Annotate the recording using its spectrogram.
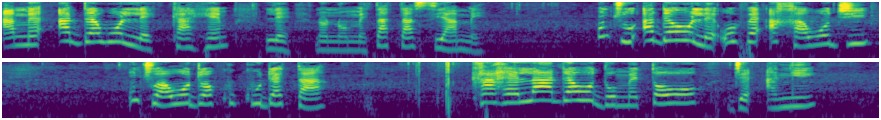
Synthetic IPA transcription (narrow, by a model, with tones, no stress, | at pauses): a˨mɛ̃˨a˨ɖɛ˦wo˦lɛ˨ka˨ɦɛ˦m | lɛ˨ | nɔ̃˨nɔ̃˨mɛ̃˨t̪a˦t̪a˦si˨a˨mɛ̃˨ | ŋũ˦t͡ʃu˦ʔa˨ɖɛ˦wo˦lɛ˨wʔo˦ɸɛ˦ʔa˨xa˨wo˦d͡ʑi˦ | ŋũ˦t͡ʃu˦a˨wo˦ɖɔ˦ku˦ku˦ɖɛ˦t̪a˦ | kʰa˨ɦɛ˨la˦ɖɛ˦wo˦d̪o˨mɛ̃˨t̪ɔ˦wo˦d͡ʒɛ˨a˨ɲĩ˦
